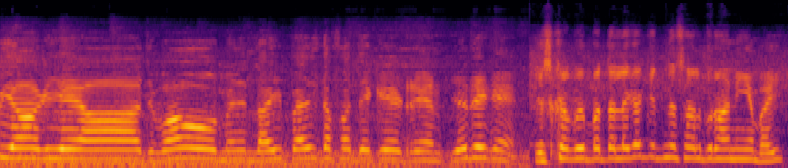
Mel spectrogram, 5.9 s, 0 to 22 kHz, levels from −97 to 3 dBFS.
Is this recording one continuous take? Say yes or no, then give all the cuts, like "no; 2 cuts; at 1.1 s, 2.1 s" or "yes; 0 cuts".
no; 1 cut; at 3.9 s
